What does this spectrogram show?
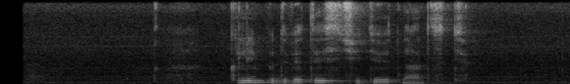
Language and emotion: Russian, neutral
